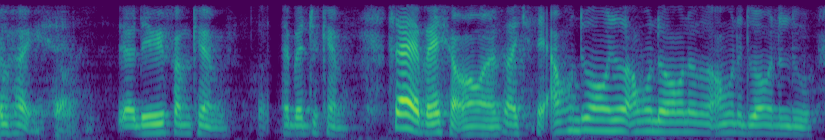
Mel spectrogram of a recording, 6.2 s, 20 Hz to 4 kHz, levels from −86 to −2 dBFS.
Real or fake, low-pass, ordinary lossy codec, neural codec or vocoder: fake; 3.6 kHz; none; codec, 16 kHz, 2 kbps, X-Codec, WavLM features, trained on Multilingual LibriSpeech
